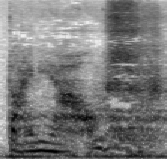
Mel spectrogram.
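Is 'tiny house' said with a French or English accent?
English. It is said with an English accent. The listener finally understood it.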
